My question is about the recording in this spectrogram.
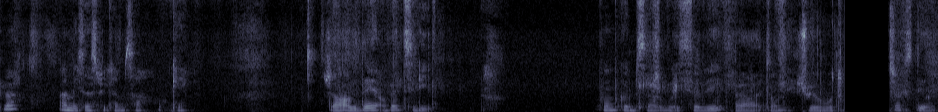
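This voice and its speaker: A woman's voice: mid-range voice, creaky, warm tone, slight background noise. A young woman in her teens chatting casually while unboxing skincare products, rambling with many fillers and sometimes dropping to a whisper late at night. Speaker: vlogger. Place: bedroom at night.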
